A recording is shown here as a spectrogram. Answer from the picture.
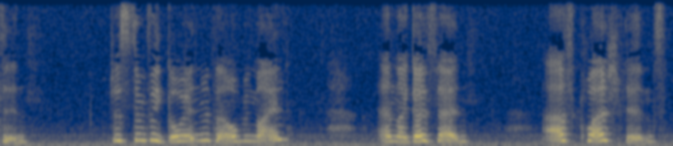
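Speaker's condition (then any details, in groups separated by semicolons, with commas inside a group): Cerebral palsy; trouble getting words out, speaking only two words at a time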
